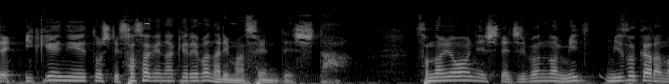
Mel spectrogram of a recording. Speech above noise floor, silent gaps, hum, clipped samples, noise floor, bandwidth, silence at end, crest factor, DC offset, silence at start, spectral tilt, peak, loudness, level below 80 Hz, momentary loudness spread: 24 dB; none; none; under 0.1%; -56 dBFS; 11.5 kHz; 0 s; 18 dB; under 0.1%; 0 s; -4 dB/octave; -14 dBFS; -32 LUFS; -46 dBFS; 7 LU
